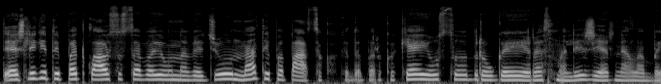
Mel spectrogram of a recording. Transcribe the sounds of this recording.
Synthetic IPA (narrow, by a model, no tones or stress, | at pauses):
t̪ɐɪɐʃlʲiːɡʲɪt̪ɐɪpɐt̪klˠɐʊsʲʊsɑːʋoːjɛʊnɐʋʲɛd͡ʒʲuːnɐt̪ɐɪpɐpɑːsɐkoːkʲɪtd̪ɐbɐ̰rkoːkʲiɛjuːsʊd̪ɾɐʊɡɐɪiːɾɐsmɐlʲɪʒʲeɪrnʲɛlˠɐbɐɪ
